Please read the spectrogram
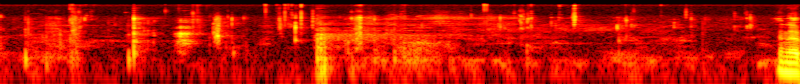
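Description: A person chewing a mouthful of pasta close to the microphone: soft, irregular wet mouth clicks and smacks, with a few sharper clicks among them.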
